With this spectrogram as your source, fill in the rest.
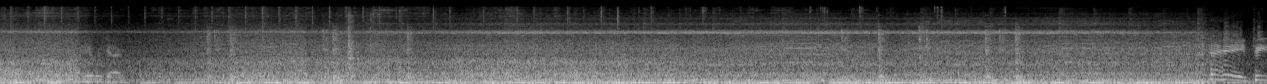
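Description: A train in the SimRail game pulls uphill under power, a steady loud rumble of motor and rails running throughout with light clatter, while someone talks over it.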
